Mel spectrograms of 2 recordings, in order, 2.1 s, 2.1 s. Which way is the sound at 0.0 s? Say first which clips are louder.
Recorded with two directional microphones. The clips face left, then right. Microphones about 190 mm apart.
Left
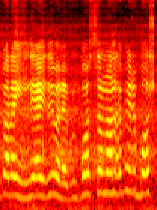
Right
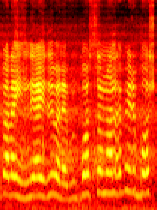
Right 1 dB; 5° left (ahead or behind).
